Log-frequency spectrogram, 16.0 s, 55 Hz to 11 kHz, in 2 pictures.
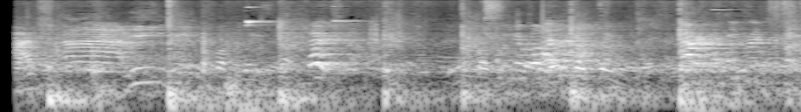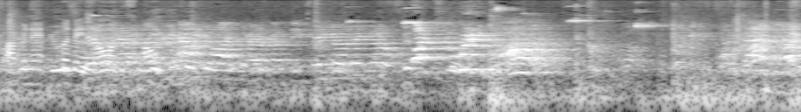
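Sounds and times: voices calling out: 8.1s - 10.0s.

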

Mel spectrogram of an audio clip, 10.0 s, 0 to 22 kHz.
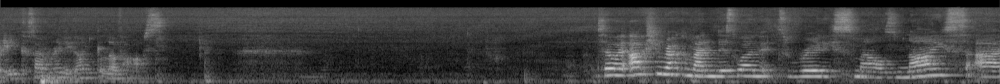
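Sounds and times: water hissing in bathtub: 0.0s - 10.0s.

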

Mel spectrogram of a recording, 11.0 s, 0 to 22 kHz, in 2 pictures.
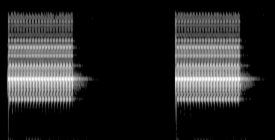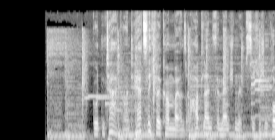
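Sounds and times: telephone ringing: 0.2s - 1.6s, 3.5s - 5.0s.

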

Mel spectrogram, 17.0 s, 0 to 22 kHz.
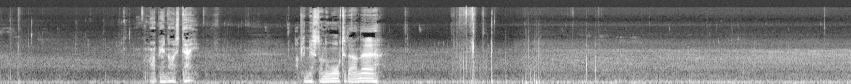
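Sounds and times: low steady rumble: 0.0s - 17.0s.

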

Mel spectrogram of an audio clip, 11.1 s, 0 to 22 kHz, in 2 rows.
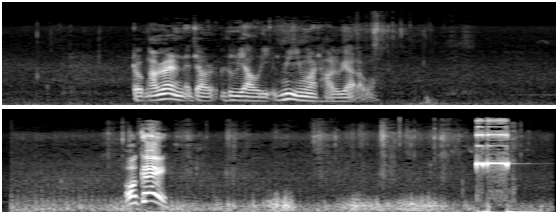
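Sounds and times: footsteps on dirt track: 5.7s - 10.7s
high-pitched whistle blast: 10.3s - 11.0s.

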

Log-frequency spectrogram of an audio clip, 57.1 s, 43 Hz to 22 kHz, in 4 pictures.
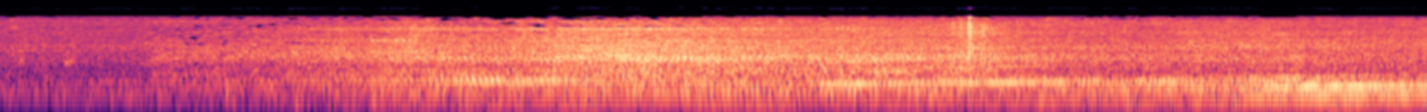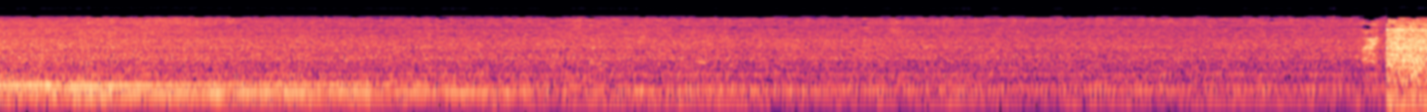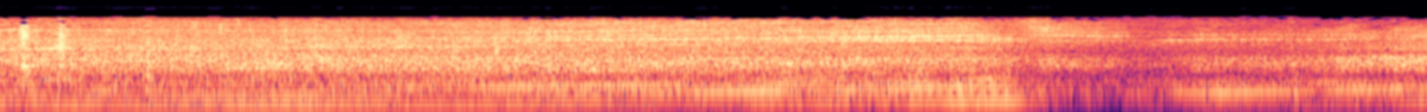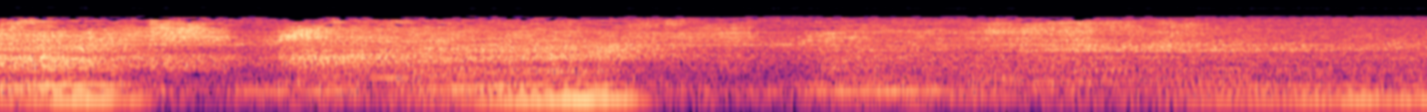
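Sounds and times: vehicle rumble: 0.0s - 57.0s.

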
